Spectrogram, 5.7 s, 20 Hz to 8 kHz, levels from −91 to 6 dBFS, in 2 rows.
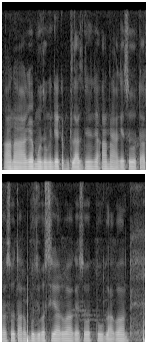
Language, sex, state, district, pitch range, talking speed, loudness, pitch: Chakma, male, Tripura, Unakoti, 95-105 Hz, 175 wpm, -18 LUFS, 100 Hz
